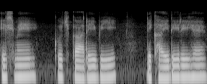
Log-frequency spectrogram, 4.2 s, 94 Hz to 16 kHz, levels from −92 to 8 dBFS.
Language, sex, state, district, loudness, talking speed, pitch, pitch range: Hindi, male, Rajasthan, Jaipur, -18 LUFS, 115 wpm, 145 Hz, 140-150 Hz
